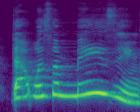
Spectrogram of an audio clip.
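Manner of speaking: thrilled cheer from Poppy; excited praise. Acted. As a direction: gush like a proud grandfather. Poppy thrilled after the video.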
